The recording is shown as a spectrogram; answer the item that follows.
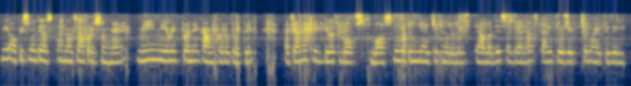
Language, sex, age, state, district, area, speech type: Marathi, female, 18-30, Maharashtra, Wardha, rural, spontaneous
